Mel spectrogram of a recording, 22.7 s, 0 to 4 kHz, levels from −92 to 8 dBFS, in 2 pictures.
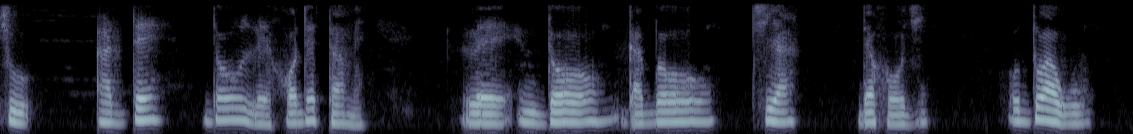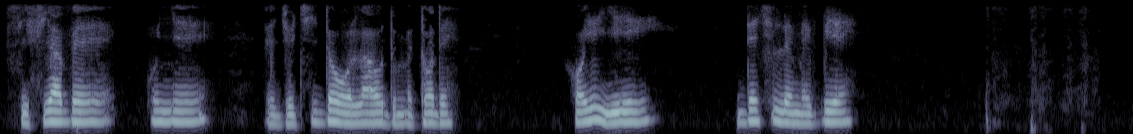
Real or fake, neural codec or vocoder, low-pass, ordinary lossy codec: fake; vocoder, 24 kHz, 100 mel bands, Vocos; 3.6 kHz; AAC, 24 kbps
